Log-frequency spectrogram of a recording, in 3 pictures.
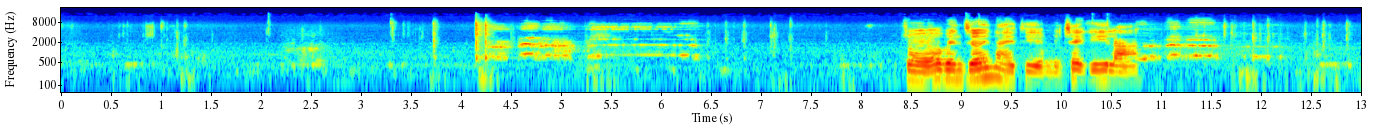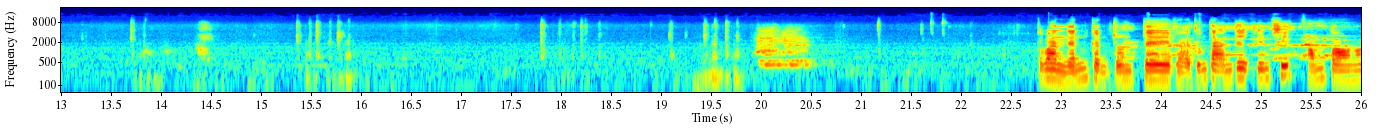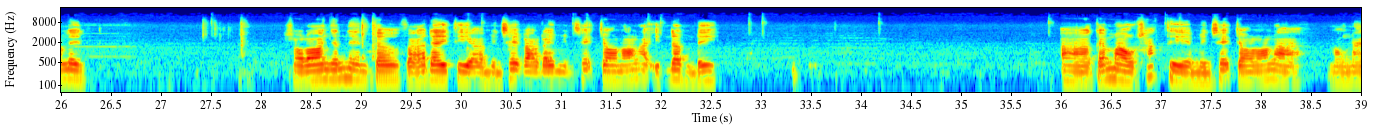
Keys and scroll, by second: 1.0 ctrl+t, 4.1 Return, 23.3 ctrl+t, 29.0 Return.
